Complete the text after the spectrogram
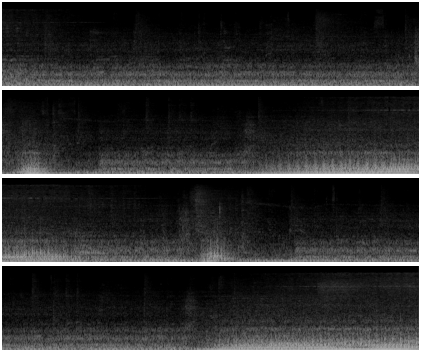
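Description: A truck engine drones steadily, rising and falling as it accelerates.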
